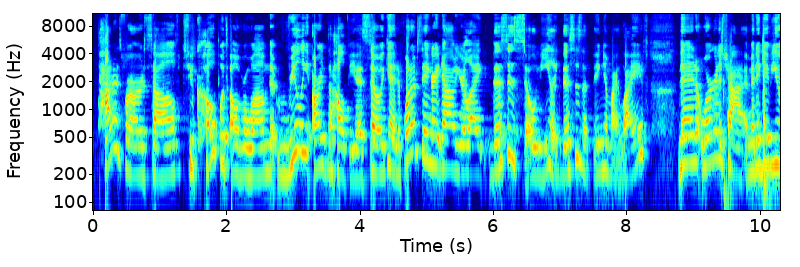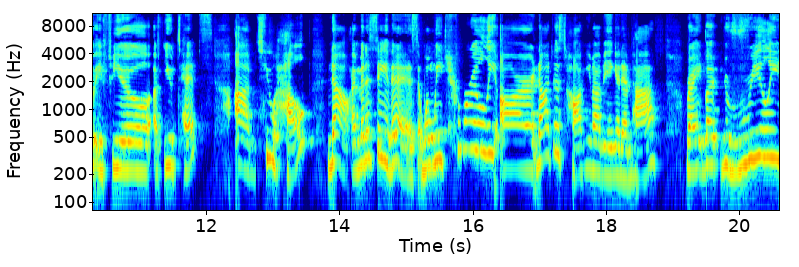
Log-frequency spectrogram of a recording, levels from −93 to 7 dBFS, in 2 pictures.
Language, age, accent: English, 20-39, American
